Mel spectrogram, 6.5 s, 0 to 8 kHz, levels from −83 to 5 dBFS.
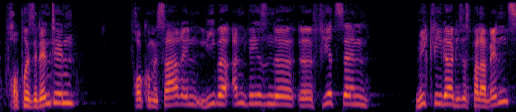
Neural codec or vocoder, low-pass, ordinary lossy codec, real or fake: none; 7.2 kHz; none; real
